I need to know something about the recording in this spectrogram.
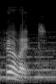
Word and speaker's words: fillet: most popular cut is known as a fill it and the fish industry adopted this term is the American spelling and pronunciation of the French word fillet bullets are prepared by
